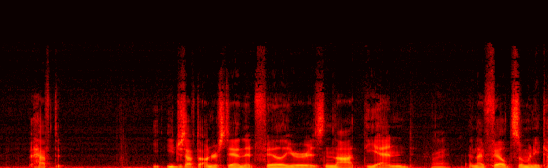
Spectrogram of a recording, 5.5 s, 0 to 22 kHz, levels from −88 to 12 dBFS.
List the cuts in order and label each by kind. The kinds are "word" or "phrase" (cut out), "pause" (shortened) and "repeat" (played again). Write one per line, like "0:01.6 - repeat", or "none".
0:04.2 - pause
